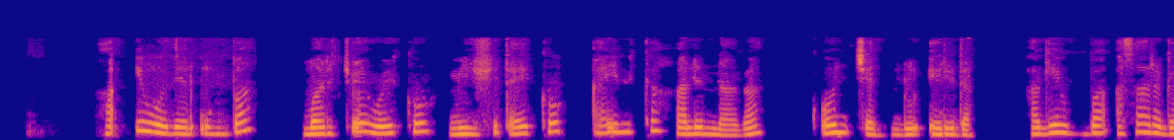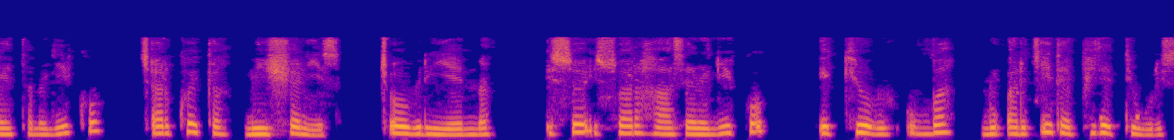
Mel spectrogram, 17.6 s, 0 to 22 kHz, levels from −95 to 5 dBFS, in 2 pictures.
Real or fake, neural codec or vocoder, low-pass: real; none; 7.2 kHz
